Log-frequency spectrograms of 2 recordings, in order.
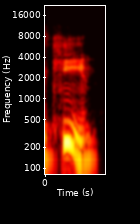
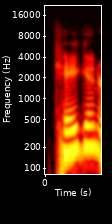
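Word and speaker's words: Keoghan: It's K-E-O-G-H-A-N. And I think it's pronounced Keane. Like, my brother told me it. – Keane? – Said that. – I've always said, like, Kagan or Keegan, but that was just a guess.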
